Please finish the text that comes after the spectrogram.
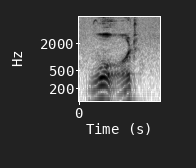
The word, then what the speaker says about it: war: we take the word ward Ward w a r d Ward rhymes with Lord and war w a r War rhymes with door if we put an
